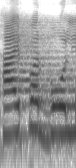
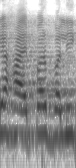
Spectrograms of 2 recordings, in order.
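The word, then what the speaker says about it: hyperbole: पर बोल पड़ा होगा हाइपर बोली हाई पर बलि कई लोग पढ़ते हैं तो उसमें किसी चीज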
